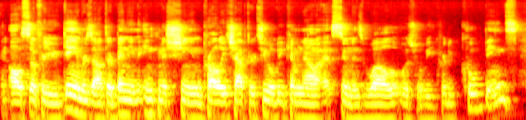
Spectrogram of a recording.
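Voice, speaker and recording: A man's voice: fairly low pitch, a little fast, darkish tone. A man giving a casual, unscripted video review, rambling enthusiastically in slangy everyday language, recorded on a phone. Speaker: online video host, reviewer. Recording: roomy echo on phone camera.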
